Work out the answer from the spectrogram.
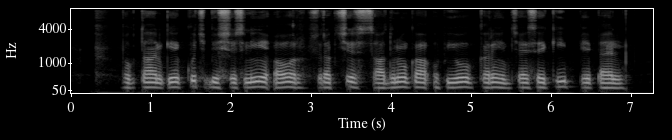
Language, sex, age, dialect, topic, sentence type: Hindi, male, 18-24, Awadhi Bundeli, banking, statement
